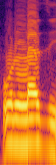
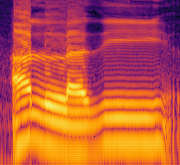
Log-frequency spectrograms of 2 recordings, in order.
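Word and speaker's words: الذي: Ini bukan dibaca ulazi ya teman-teman, tapi kita bacanya ketika ada hamzah atau alif di awal bacaan dan tanda seperti ini kita baca dengan a ya. Allazi, panjangkan zi 2 harakat karena mad tabi'i.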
